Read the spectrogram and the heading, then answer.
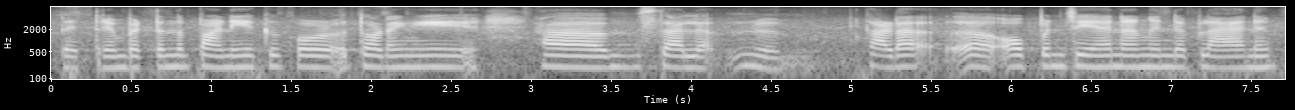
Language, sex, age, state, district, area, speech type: Malayalam, female, 18-30, Kerala, Thiruvananthapuram, urban, spontaneous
